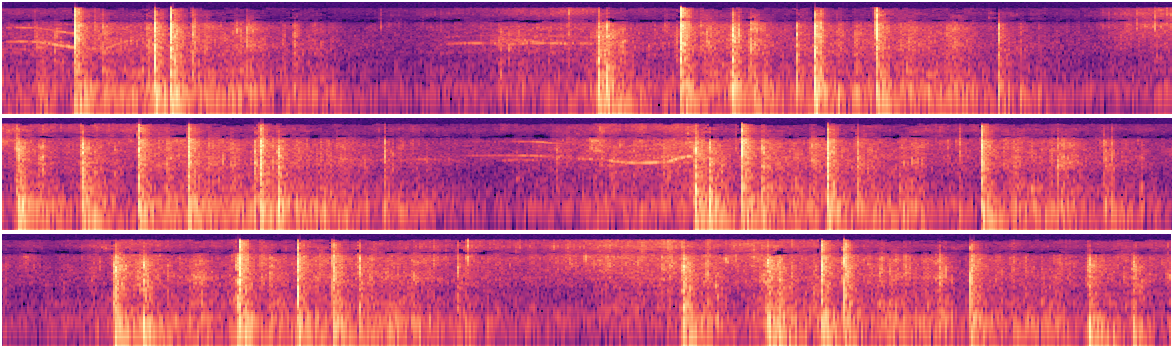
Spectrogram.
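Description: Aerial fireworks shells bursting in volleys of sharp bangs. A new cluster of reports comes about every three seconds, with a quieter rumble between.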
